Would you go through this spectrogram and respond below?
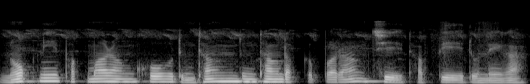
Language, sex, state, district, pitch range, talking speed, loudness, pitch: Garo, male, Meghalaya, South Garo Hills, 105-130 Hz, 80 wpm, -20 LUFS, 120 Hz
